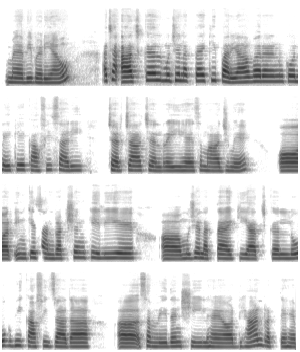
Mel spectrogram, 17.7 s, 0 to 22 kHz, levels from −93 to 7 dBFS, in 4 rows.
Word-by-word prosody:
मैं 205 -1 +1
भी 205 +1 +1
बढ़िया 190 -1 0
हूँ। 290 - -1 0.5
अच्छा 300 +5 +2
आजकल 235 +7 +6
मुझे 285 +1 +2
लगता 275 -1 +1
है 275 - +5
कि 300 - -1
पर्यावरण 245 +3 +4
को 255 0 +2
लेके 230 0 0
काफ़ी 210 +2 -6
सारी 210 -3 -4 0.4
चर्चा 210 -1 0
चल 205 -2 -4
रही 190 0 -2
है 190 0 0
समाज 185 -2 -5
में 185 +5 -5 0.5
और 190 0 +4
इनके 210 +4 -1
संरक्षण 220 +1 -3
के 235 -2 -1
लिए 225 0 +1 0.5
अ, 185 0 +3
मुझे 205 +3 -2
लगता 205 0 -2
है 195 -1 +1
कि 205 +1 -9
आजकल 200 +2 -3
लोग 230 +3 +1
भी 245 - -2
काफ़ी 200 +1 -2
ज़्यादा 195 -1 +2
अ, 185 -1 0
संवेदनशील 200 0 -4
हैं 190 -1 -2
और 185 0 0
ध्यान 205 +7 -2
रखते 205 -1 -6
हैं 190 -1 -3
205 Hz, 145 wpm, -24 LUFS, 195-235 Hz, 0.5 s, आजकल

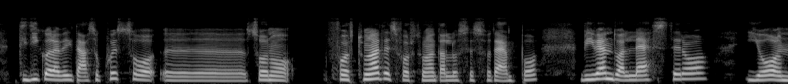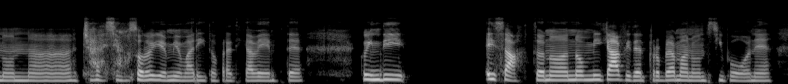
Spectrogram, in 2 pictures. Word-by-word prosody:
Ti 215 - -4
dico 235 +3 +1
la 215 - +5
verità, 200 -3 +1
su 215 +4 -7
questo, 245 -4 -2
uhm, 175 -2 -5
sono 195 +1 -1 0.3
fortunata 240 +4 +4
e - - +1
sfortunata 190 -2 -2
allo 190 +1 -2
stesso 195 +1 -9
tempo: 190 +4 -1 0.4
vivendo 240 +3 +4
all'estero 245 +6 0 0.4
io 205 +1 +3
non 175 -1 -2
cioè 200 +3 -1
siamo 195 -2 -4
solo 200 +3 +2
io 205 -1 +2
e 185 - -1
mio 190 -1 -1
marito 180 0 -4
praticamente, 175 +1 -4 0.5
quindi 220 -1 +3 0.8
esatto 230 -3 +3
no 200 0 +2
non 205 0 +2
mi 215 +1 +1
capita, 215 -3 +6
il 185 - -2
problema 195 +1 0
non 180 0 -4
si 195 +2 -9
pone. 175 -1 -4
195 Hz, 140 wpm, -23 LUFS, 180-215 Hz, 0.8 s, capita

